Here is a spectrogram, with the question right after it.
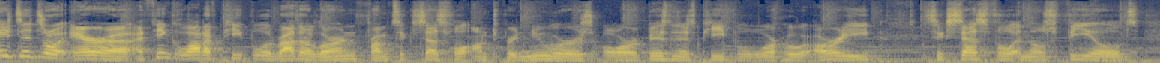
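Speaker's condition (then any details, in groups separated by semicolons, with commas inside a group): No condition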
